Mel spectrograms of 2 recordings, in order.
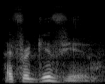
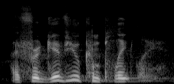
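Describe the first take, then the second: First: Softer, quiet and gentle; tender forgiveness. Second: Said in the usual way. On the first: Acted. Jesus forgiving the listener, soft and tender. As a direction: say it softly, like a gentle pardon. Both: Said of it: "But the voice of Jesus says".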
